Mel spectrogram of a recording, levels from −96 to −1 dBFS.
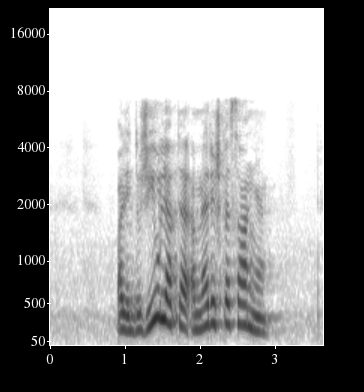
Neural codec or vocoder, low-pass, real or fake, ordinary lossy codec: codec, 16 kHz, 4 kbps, FreqCodec, larger model; 7.2 kHz; fake; none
